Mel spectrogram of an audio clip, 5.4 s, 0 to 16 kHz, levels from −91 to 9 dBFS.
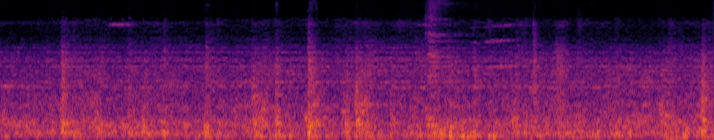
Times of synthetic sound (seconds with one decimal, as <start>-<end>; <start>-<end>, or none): none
